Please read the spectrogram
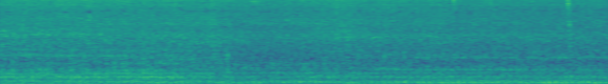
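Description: Motor scooter engine running steadily at low riding speed, an even low drone.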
